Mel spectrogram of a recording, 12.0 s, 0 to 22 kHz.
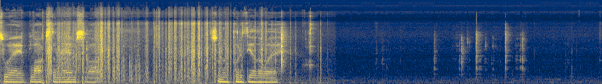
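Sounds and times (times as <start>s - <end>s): faint clicks and taps: 0.4s - 6.6s, 8.6s - 10.7s.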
